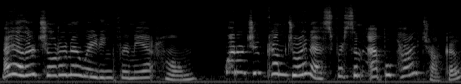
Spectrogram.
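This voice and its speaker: Over clear background noise, a squeaky, put-on character voice moves at a fairly quick pace. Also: woman, extremely high pitch for a woman. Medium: read story. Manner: gentle, kind.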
